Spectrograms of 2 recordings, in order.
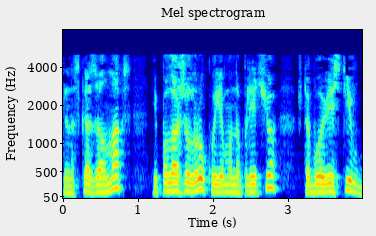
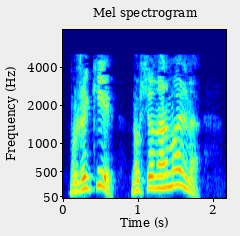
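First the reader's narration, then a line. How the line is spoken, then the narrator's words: Shouting after them. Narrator (Russian): крикнул им вдогонку Кнопа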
